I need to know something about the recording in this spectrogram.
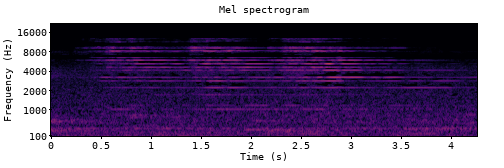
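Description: Altar bells, a cluster of small hand bells, shaken in one bright ringing peal lasting about three seconds and starting about half a second in. This is the ring that marks the consecration at the altar during Mass.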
